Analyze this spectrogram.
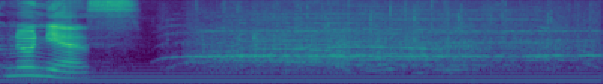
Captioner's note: applause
